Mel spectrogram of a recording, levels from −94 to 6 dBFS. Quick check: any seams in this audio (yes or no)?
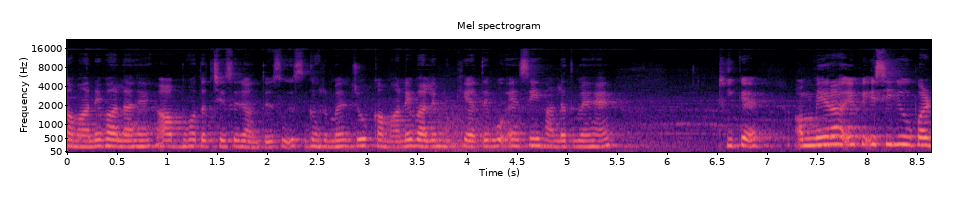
no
